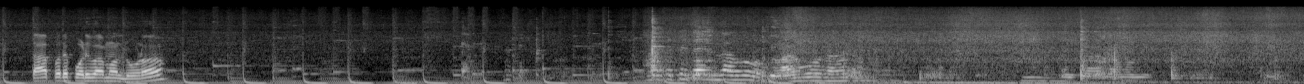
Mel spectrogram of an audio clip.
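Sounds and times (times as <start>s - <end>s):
food sizzling in hot oil: 0.0s - 13.0s
wavering voice-like sound: 8.4s - 11.2s.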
